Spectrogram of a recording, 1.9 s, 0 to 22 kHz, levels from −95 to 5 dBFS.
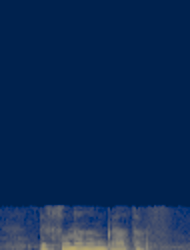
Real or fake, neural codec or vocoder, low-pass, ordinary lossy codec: fake; codec, 16 kHz, 2 kbps, FunCodec, trained on Chinese and English, 25 frames a second; 7.2 kHz; AAC, 16 kbps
